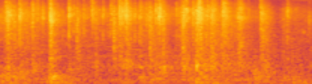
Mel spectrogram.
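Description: Bare feet treading grapes in a wooden vat: a dense run of wet crackles and squelches as the bunches are crushed.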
